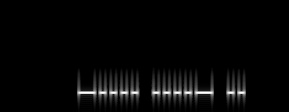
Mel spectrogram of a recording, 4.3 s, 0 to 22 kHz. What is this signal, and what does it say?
Morse code, heard as a keyed tone, about 15 wpm, 700 Hz. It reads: 64I
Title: Three Challenging Letter-Number Combinations 15wpm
